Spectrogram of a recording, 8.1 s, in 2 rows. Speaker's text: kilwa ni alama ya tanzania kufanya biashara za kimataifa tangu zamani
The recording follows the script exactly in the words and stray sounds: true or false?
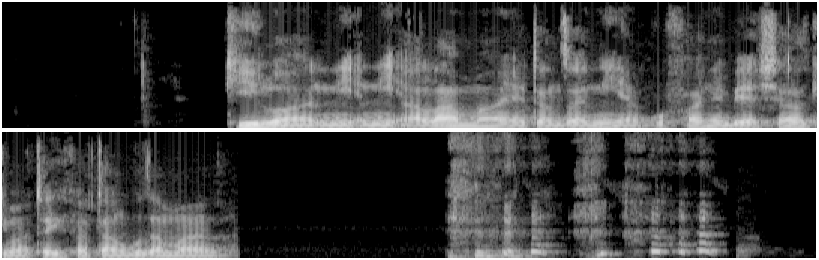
false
